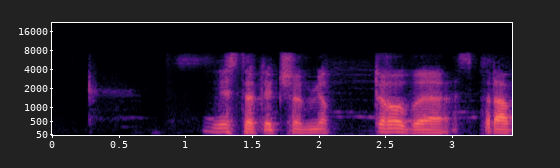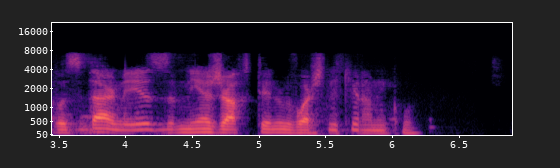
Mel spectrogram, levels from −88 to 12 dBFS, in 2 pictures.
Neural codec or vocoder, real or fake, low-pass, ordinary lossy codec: codec, 16 kHz, 0.5 kbps, X-Codec, HuBERT features, trained on balanced general audio; fake; 7.2 kHz; AAC, 32 kbps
